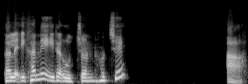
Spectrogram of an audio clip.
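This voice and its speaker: A man's voice: mid-range voice, sing-song, moderate pace, darkish tone, no echo, studio quality. A man with a Bangladeshi accent teaching an English pronunciation class, switching between English and Bengali and quizzing his students. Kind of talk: classroom lesson.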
